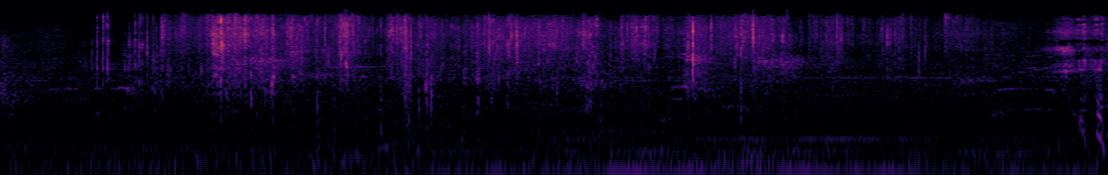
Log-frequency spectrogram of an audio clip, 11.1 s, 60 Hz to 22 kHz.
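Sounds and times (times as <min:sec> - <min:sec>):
cat crunching dry kibble: 0:00.9 - 0:09.8.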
